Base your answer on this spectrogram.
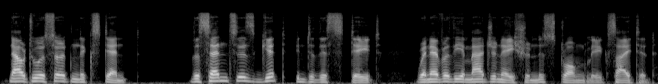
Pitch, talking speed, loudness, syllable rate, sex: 115 Hz, 155 wpm, -21 LUFS, 5.7 syllables/s, male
